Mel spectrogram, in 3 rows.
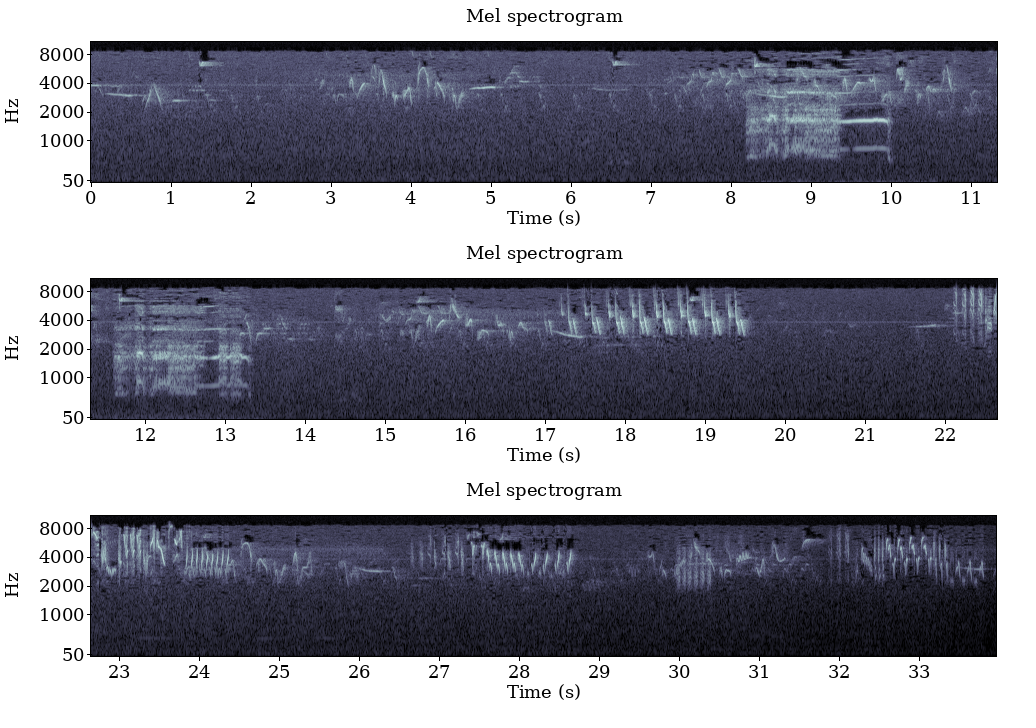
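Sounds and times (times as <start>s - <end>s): songbirds chirping: 0.0s - 33.9s
rooster crowing: 8.2s - 10.2s, 11.6s - 13.5s.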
